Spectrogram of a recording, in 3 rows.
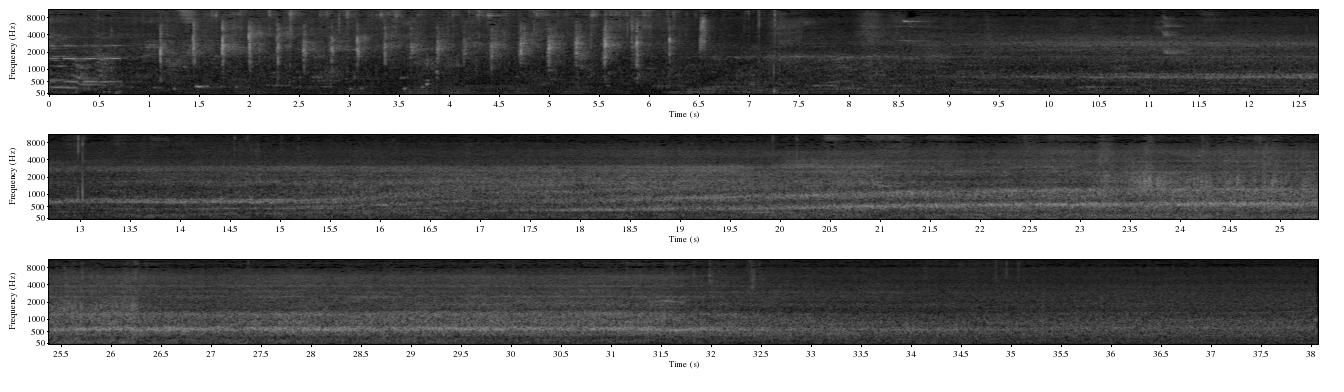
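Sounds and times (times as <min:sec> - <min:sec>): wheels rumbling on rail: 0:00.8 - 0:38.0.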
